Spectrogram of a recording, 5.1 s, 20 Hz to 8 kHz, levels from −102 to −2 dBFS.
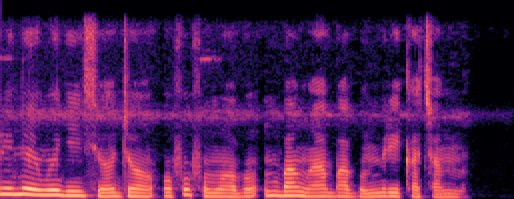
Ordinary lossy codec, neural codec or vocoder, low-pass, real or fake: none; none; 7.2 kHz; real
